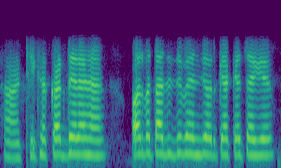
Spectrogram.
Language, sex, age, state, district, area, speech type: Hindi, female, 30-45, Uttar Pradesh, Sonbhadra, rural, conversation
